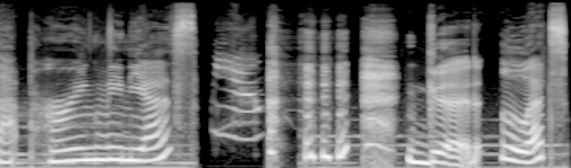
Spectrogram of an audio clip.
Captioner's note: Joy meows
